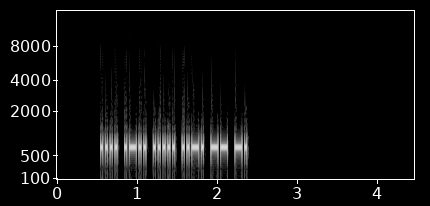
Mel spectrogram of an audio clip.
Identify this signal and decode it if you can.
Morse code, heard as a keyed tone, about 40 wpm, 700 Hz. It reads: HL5FMN
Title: DXCC-100 Call Signs - 6 Characters - Repeated 2x - 40wpm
